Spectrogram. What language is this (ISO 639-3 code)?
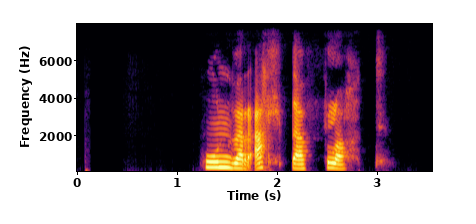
isl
